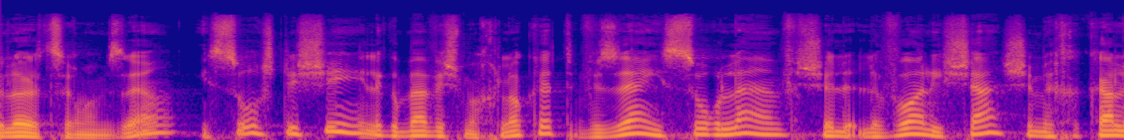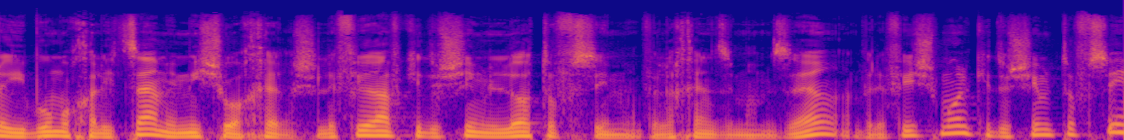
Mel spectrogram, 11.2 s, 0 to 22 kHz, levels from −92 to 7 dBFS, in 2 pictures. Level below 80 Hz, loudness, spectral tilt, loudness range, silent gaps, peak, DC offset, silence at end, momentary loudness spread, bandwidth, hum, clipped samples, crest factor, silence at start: -40 dBFS; -21 LUFS; -6 dB/octave; 3 LU; none; -2 dBFS; under 0.1%; 0 s; 7 LU; 15 kHz; none; under 0.1%; 18 dB; 0 s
